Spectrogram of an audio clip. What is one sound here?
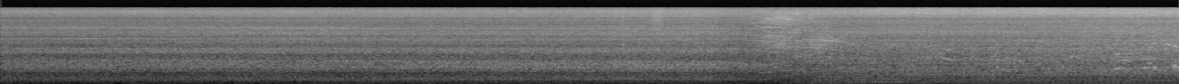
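A heavy truck engine rumbles as the truck moves slowly.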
